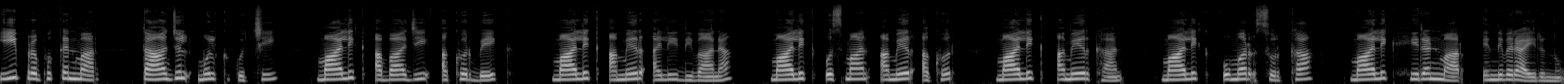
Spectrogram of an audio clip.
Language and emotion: Malayalam, neutral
